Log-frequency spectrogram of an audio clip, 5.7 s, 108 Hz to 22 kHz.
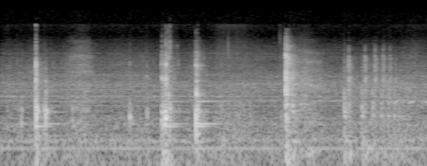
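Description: Metal clanks and clicks as a servo pin gauge tool and wrench are handled on a 700R4 transmission case: four sharp knocks, some with a short ring, then a quick run of light ticks.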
